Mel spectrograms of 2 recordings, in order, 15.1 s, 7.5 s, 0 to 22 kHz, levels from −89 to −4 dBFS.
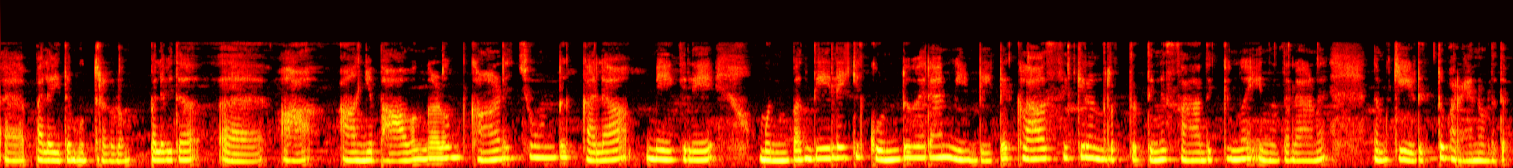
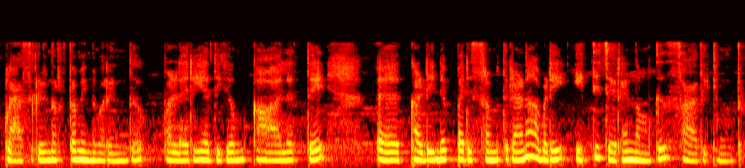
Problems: background sounds at intervals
